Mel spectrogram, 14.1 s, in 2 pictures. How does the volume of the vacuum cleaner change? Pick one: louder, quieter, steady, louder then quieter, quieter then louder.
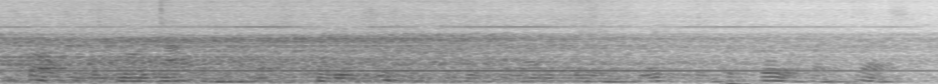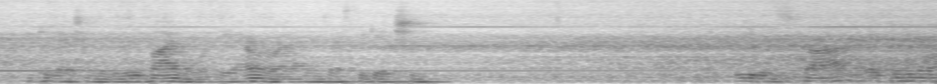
quieter then louder.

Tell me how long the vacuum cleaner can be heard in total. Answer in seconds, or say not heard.
14 s.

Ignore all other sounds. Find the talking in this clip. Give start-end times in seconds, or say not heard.
0.0-10.2, 12.6-14.0.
